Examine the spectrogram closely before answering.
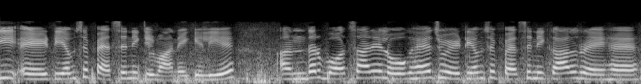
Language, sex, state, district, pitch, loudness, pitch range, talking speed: Hindi, female, Rajasthan, Bikaner, 260 Hz, -12 LUFS, 240-290 Hz, 180 wpm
